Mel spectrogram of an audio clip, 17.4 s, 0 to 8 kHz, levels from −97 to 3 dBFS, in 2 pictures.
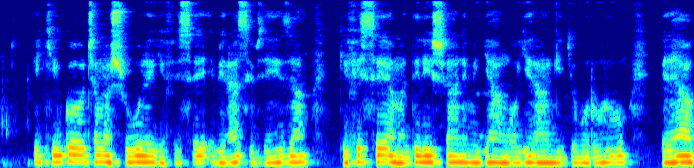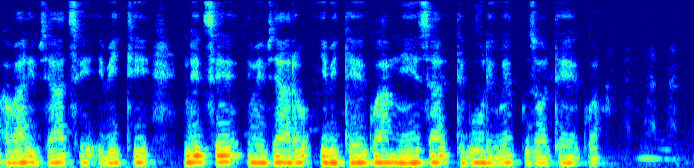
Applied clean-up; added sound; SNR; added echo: none; none; none; none.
